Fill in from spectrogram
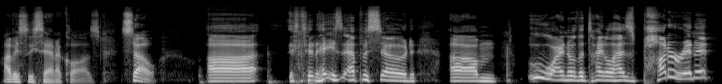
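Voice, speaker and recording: Animated, joking male podcast co-host. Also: sits high, measured pace, vocal fry, no echo, studio quality. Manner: playful, jumps into silly put-on voices. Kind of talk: casual comedic chat. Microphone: studio podcast microphone.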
